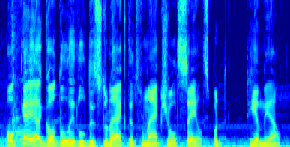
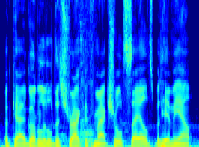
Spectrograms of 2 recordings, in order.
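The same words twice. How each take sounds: First: It is read in a put-on Russian accent. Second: It is read in the speaker's ordinary accent.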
